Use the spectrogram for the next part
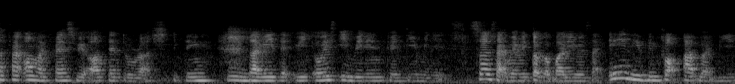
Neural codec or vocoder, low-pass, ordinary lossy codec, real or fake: none; none; none; real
